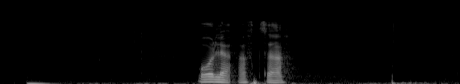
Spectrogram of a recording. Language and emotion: Russian, neutral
